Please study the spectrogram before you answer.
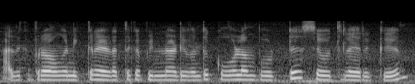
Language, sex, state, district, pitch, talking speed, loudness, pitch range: Tamil, female, Tamil Nadu, Kanyakumari, 205 Hz, 145 wpm, -17 LUFS, 200-215 Hz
